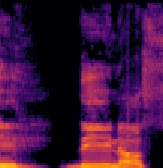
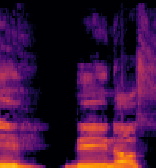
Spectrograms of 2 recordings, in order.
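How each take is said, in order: Both takes have the same delivery.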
